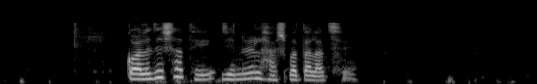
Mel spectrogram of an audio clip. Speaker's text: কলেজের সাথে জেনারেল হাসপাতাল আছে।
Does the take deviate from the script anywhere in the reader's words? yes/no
no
